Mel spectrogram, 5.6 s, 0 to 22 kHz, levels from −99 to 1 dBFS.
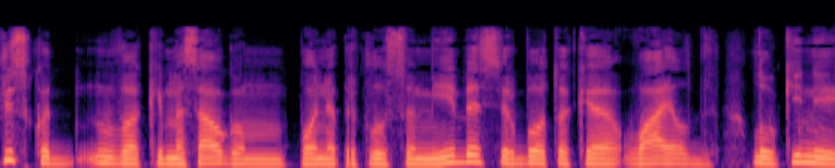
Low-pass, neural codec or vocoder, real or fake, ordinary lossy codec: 10.8 kHz; none; real; MP3, 48 kbps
